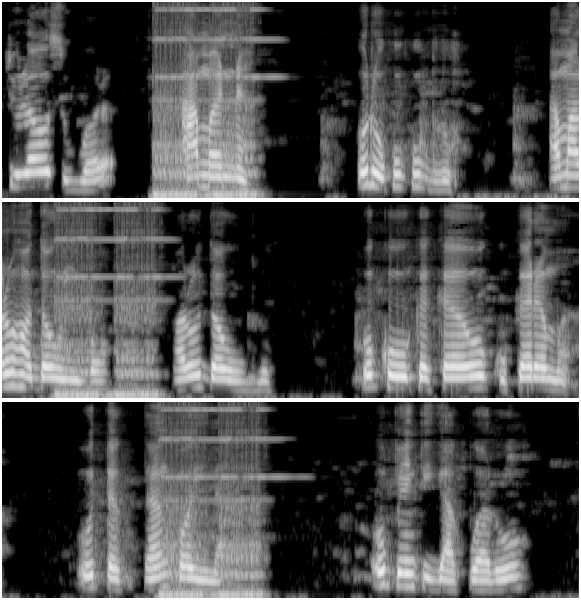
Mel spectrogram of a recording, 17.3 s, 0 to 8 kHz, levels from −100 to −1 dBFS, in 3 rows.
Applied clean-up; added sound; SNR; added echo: classical method Wiener filter.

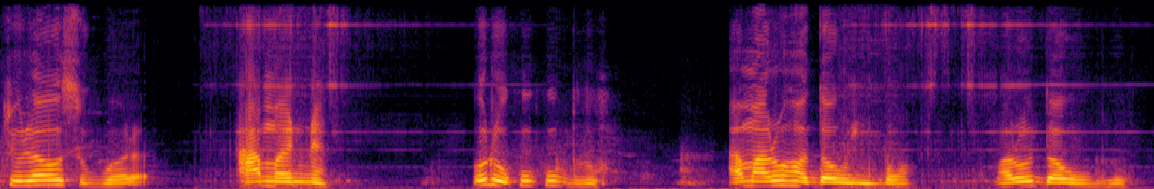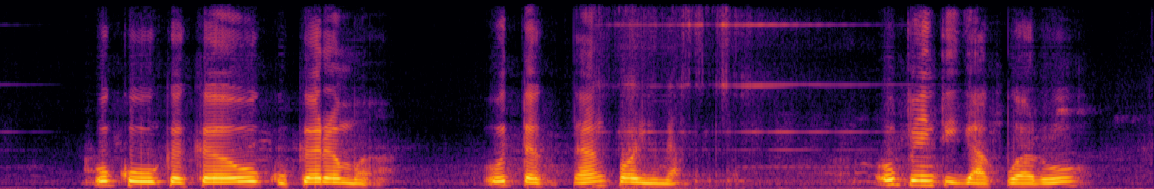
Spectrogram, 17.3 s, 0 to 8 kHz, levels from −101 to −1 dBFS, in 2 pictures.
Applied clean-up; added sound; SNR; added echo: neural separator model SepFormer DNS4.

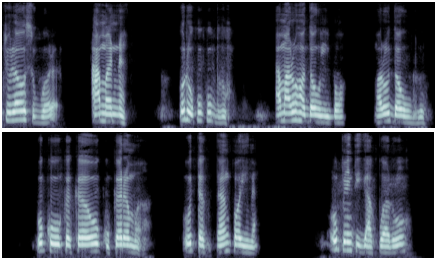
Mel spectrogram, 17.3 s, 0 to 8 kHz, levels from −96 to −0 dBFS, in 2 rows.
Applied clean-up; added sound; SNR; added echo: neural mask model Resemble Enhance denoiser.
